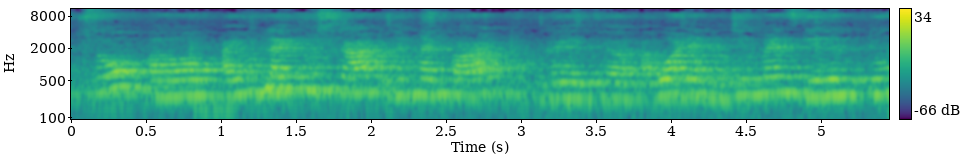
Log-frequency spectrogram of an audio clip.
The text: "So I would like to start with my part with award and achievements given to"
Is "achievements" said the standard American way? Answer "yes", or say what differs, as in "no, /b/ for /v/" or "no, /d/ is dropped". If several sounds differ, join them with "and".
no, /v/ is dropped and /s/ is dropped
